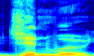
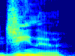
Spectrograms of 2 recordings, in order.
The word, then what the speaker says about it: Jinwoo: The W is silent. You don't say Jinwoo. You say Jinu.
